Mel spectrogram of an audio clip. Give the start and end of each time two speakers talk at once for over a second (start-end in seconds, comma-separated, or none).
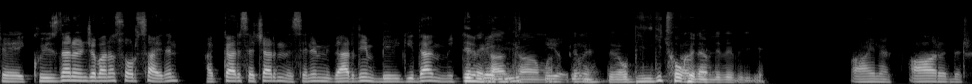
4.5-5.9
